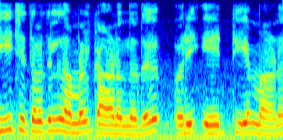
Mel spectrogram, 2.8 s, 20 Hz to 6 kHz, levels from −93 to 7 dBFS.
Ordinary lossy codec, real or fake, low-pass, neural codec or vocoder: Opus, 64 kbps; fake; 5.4 kHz; vocoder, 44.1 kHz, 128 mel bands every 512 samples, BigVGAN v2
